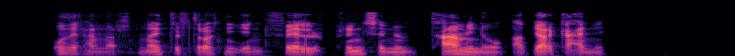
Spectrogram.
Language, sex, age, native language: Icelandic, male, 18-19, Icelandic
